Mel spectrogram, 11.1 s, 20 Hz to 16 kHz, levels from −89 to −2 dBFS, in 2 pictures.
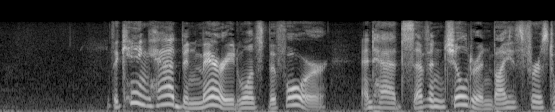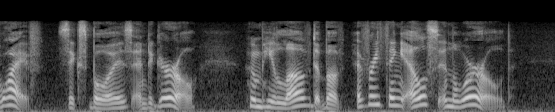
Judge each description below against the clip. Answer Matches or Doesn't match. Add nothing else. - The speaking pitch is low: Doesn't match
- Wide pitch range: Matches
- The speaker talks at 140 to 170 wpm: Matches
